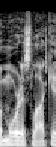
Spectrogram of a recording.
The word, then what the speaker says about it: mortise: And what in the world is mortise door locks? What is am I pronounced that right? Mortise? – A mortise lock.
